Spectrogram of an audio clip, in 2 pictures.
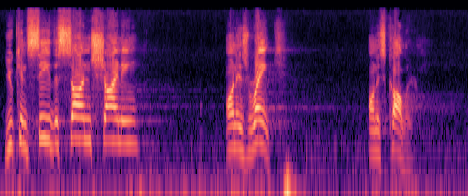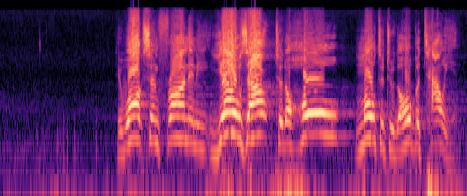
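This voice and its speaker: A man's voice: high voice, long reverb tail. A man preaching through a vivid personal story, acting out the quoted voices and laughing often. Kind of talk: storytelling sermon.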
